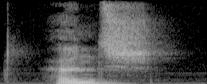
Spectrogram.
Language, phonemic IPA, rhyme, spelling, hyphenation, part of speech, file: Dutch, /ɦʏns/, -ʏns, huns, huns, determiner / pronoun, Nl-huns.ogg
- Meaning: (determiner) genitive masculine/neuter of hun (“their”); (pronoun) genitive of zij (“they”)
